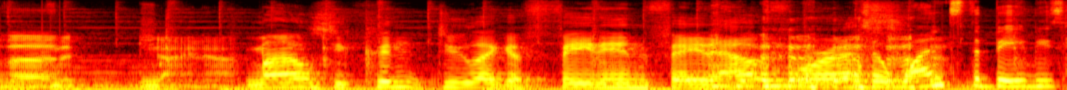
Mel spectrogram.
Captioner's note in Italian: risate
